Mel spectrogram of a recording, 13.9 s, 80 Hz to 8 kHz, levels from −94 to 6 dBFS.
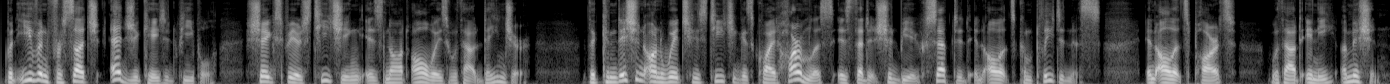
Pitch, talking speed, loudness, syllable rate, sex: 135 Hz, 170 wpm, -21 LUFS, 5.4 syllables/s, male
